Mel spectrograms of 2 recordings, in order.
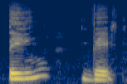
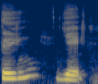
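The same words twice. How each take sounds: First: "tiếng Việt" with v as in very; standard V sound. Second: "Việt" said with a y, as "yệt"; Southern Y sound. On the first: Teacher gives the first option for Vietnamese, "Việt" with a v. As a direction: begin "Việt" with an English v. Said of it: "start with V sound". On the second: Teacher gives the other option, "Việt" with a y. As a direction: begin "Việt" like yay, not very. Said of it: "then the other option". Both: Shown as a demonstration.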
